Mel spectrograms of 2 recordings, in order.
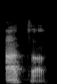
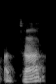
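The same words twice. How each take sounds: First: "ata" with the accent on its first syllable, A-ta; stress on first syllable. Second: "ata" with the accent on its last syllable, a-TA; stress on second syllable. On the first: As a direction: punch the opening syllable of "ata". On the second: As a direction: lift the final syllable of "ata". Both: Shown as a demonstration. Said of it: "it changes from".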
